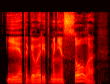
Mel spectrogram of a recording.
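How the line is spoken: Cat snorting. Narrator (Russian): фыркнул кот

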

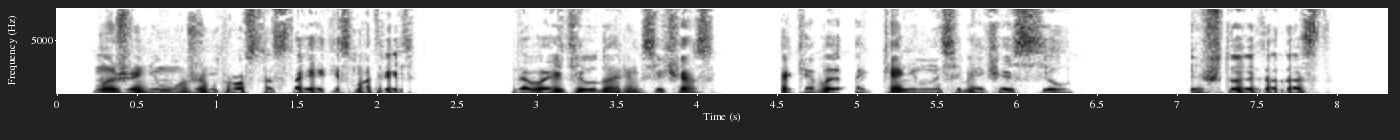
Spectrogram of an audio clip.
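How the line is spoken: Forced calm, suppressed frustration. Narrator (Russian): Я стараясь говорить спокойно, хотя внутри все кипело от бессилия

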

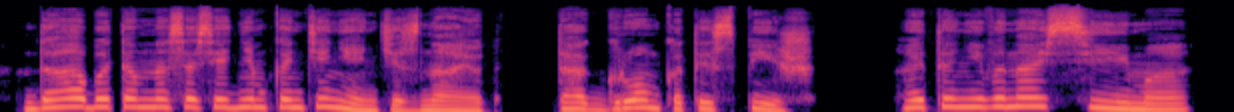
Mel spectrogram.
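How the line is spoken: Moaning. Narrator (Russian): простонала Мари

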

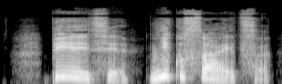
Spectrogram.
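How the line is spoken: Cheerful. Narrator (Russian): весело произнесла она

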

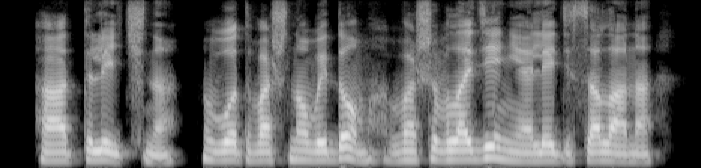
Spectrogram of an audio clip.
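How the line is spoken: Dragon's displeased snort. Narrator (Russian): сказал дракон, недовольно фыркнув

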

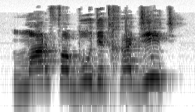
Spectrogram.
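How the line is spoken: Shouted in sudden realization. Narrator (Russian): Поняв, закричал я

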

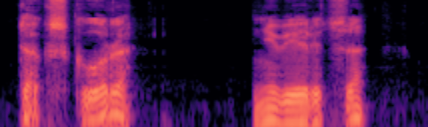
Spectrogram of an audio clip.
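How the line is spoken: Whisper to oneself. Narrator (Russian): прошептал, как будто говорил с самим собой

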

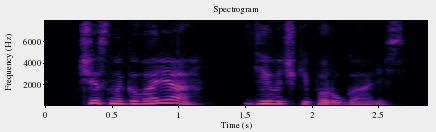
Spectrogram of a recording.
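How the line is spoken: Sighing. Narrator (Russian): вздохнула Олимпия

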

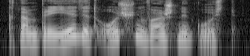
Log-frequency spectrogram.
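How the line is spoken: Plain. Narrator (Russian): сказала она

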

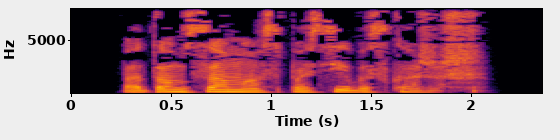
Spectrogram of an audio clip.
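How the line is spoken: Scoffing fighter. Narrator (Russian): хмыкнул боевик

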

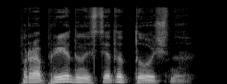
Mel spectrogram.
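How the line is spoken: Gloomy agreement. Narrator (Russian): мрачно согласился Яковлев

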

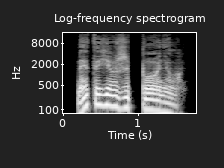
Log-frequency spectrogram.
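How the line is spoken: Sigh. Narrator (Russian): вздохнул я

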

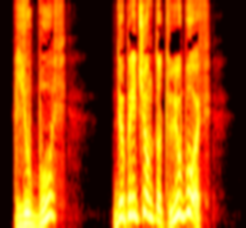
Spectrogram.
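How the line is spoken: Exclamation. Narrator (Russian): воскликнула графиня

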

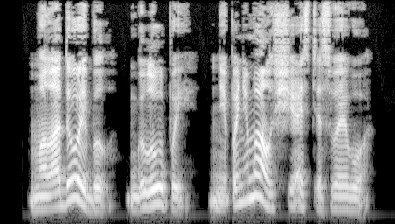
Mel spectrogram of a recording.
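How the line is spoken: Conciliatory deep bass. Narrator (Russian): примирительно пробасил князь

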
